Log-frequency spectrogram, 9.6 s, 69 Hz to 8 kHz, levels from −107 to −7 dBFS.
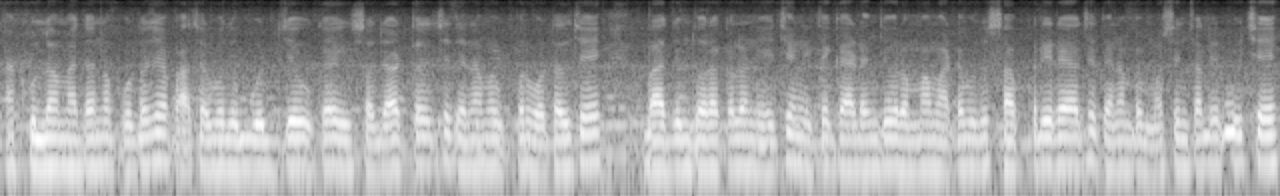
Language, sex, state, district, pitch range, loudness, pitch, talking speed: Gujarati, male, Gujarat, Gandhinagar, 130-140 Hz, -16 LUFS, 135 Hz, 245 wpm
